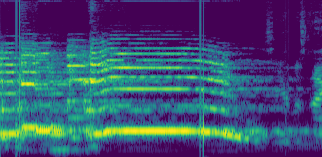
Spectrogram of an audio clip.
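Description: A quick run of bright, sustained electric guitar notes slides into one long held tone that fades out, played alone and fairly loud.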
